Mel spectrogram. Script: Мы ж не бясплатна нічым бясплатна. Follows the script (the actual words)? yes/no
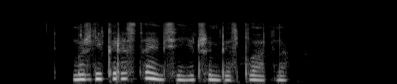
no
